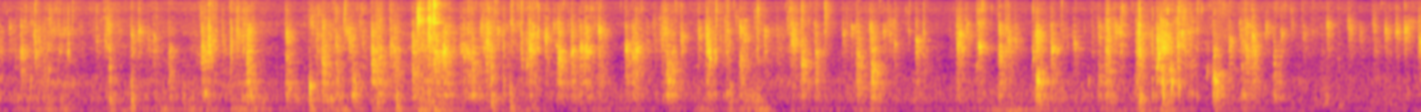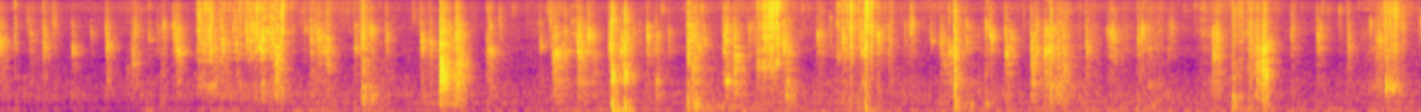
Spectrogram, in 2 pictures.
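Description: Rice in stock being stirred with a wooden spoon in a stainless steel pot: liquid sloshing and dripping, with irregular knocks and clicks of the spoon and pot.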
